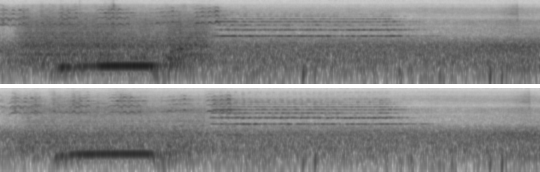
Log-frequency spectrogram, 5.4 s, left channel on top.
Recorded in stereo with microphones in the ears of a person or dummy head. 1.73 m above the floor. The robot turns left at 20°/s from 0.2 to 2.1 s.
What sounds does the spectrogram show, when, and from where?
0.5 s a phone buzzing: centre (ahead or behind), 1.6 m; by 1.7 s 20° right (ahead or behind), 1.6 m
2.1 s a violin: 45° right (ahead or behind), 0.7 m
